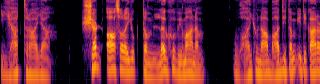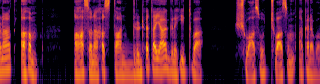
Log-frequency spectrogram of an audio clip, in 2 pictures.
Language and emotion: Sanskrit, fearful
